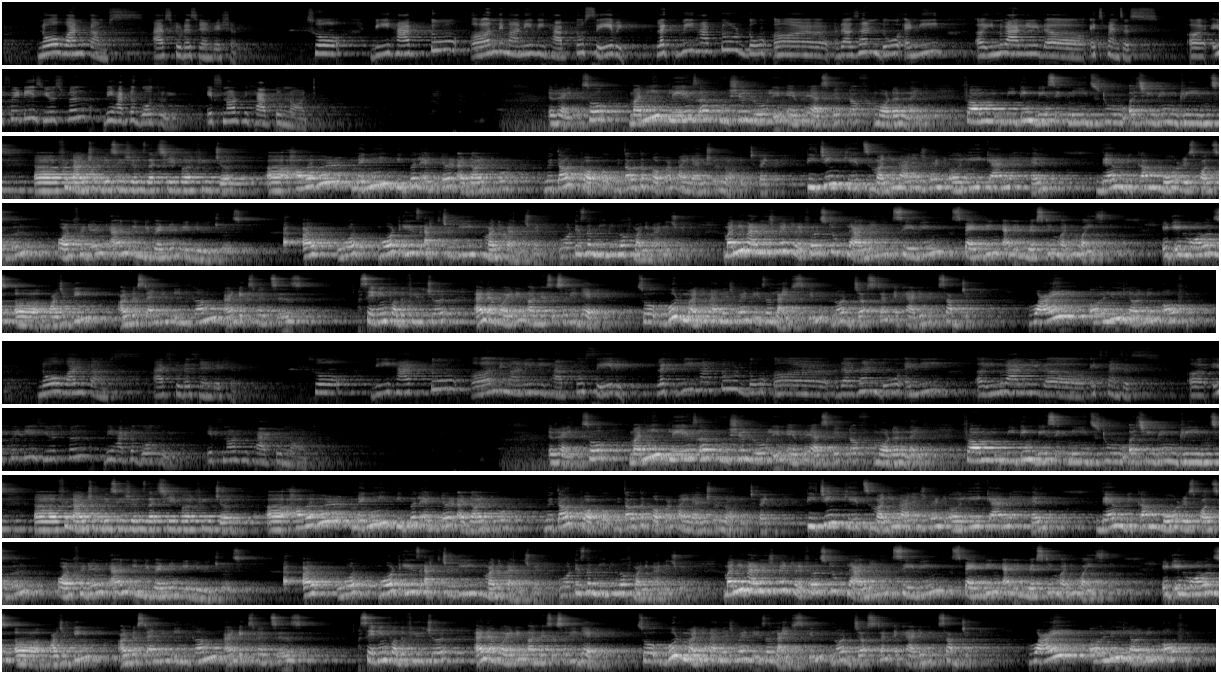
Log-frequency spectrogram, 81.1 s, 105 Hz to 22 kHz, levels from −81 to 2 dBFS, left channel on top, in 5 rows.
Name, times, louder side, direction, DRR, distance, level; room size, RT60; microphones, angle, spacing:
voice 1, 0.5-1.6 2.0-3.1 4.1-4.5 4.9-8.3 8.7-12.5 13.0-15.4 15.8-18.6 19.0-20.3, left 5 dB, 45° left, 10 dB, 0.4 m, -39 dB
voice 2, 23.5-24.3 24.6-28.6 29.1-32.5 32.9-35.5 36.0-39.3 39.7-42.7 43.2-46.4 47.0-49.0 49.4-51.9 52.4-57.9 58.3-63.4 64.1-66.1 66.5-68.9 69.7-70.9 71.2-72.8 73.4-77.8 78.6-80.7, equal, ahead, 2 dB, 0.6 m, -27 dB
16.5 x 7.8 x 2.5 m, 2.3 s
head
